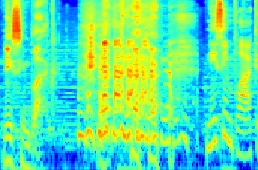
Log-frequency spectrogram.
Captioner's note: all laughing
